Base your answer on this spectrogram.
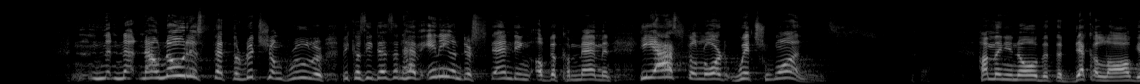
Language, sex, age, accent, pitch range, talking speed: English, male, 50-69, American, 215-295 Hz, 145 wpm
